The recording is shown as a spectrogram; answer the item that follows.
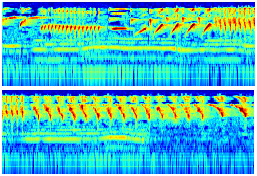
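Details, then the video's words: Vigorously singing canary with luxurious turns: an opening slide, a buzzy held note, rising chirps, a rasping burst, then a long even trill of short high notes. "Masteran Suara Burung Kenari GACOR cengkok mewah ‼️ pilihannya para juri Kenari akan EMOSI"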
